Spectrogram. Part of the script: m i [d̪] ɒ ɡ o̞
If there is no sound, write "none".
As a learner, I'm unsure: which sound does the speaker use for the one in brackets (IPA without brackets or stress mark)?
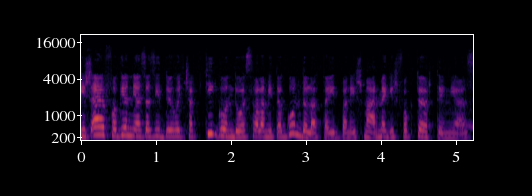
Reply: t̪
